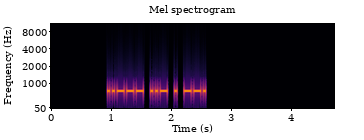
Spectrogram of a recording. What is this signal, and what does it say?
Morse code, heard as a keyed tone, about 29 wpm, 700 Hz. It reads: 2UEG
